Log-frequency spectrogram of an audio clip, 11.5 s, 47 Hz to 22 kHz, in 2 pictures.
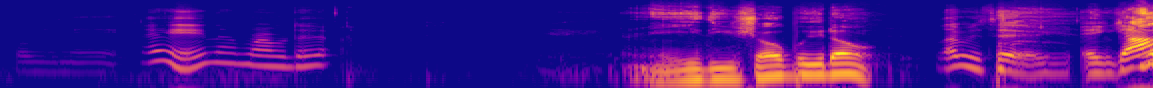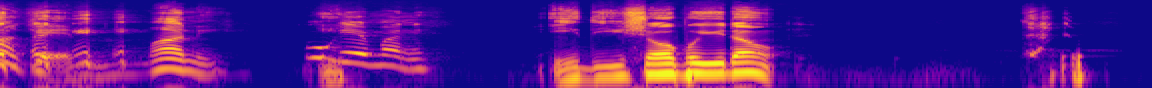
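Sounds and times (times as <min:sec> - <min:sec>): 
speech: 0:00.7 - 0:01.8, 0:03.2 - 0:09.8, 0:10.9 - 0:11.2
hiccup: 0:10.9 - 0:11.2.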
